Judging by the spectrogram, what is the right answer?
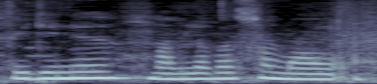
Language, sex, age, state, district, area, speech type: Bodo, female, 30-45, Assam, Udalguri, rural, spontaneous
